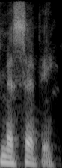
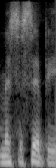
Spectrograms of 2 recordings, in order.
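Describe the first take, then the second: First: One middle syllable is dropped, leaving three. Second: All four syllables of the word are said. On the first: This is how locals say it. The speaker calls it right. "when you grow up in Mississippi, it's Mississippi. It's M I S S I P P I" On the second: This is how outsiders say it. The speaker calls it wrong. "it's not Mississippi"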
